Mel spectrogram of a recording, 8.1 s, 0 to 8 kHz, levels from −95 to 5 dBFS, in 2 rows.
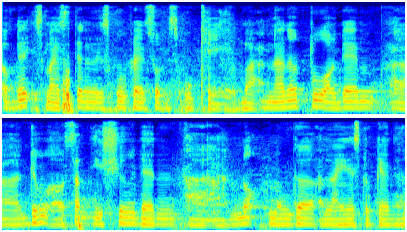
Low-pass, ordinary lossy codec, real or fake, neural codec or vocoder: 7.2 kHz; none; fake; codec, 44.1 kHz, 3.4 kbps, Pupu-Codec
